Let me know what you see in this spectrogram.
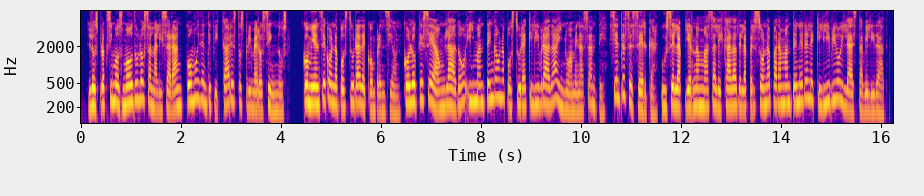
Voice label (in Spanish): AUDIO E LEARNING CUIDADOS SALUD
